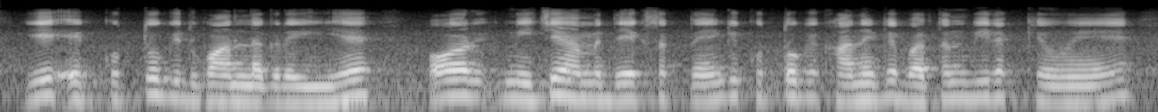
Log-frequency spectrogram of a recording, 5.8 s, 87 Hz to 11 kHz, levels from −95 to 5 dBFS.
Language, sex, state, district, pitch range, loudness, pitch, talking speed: Hindi, male, Uttar Pradesh, Shamli, 145-170 Hz, -17 LUFS, 160 Hz, 250 wpm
